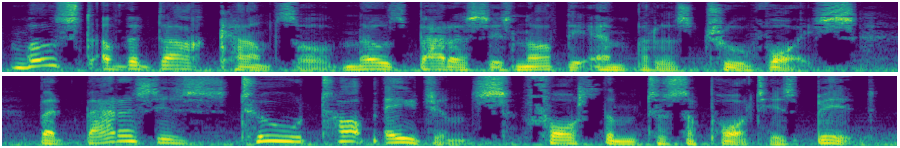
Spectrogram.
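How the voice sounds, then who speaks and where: Theatrical, scheming Sith lord, swooping delivery. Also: male voice, medium pitch, big pitch swings, a little slow, a little hiss or hum. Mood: sly, conspiratorial. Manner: urbane, theatrical, savoring words. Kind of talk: video game voice acting.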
